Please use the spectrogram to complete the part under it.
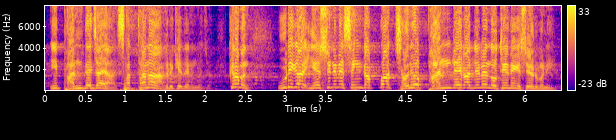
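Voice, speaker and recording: A man preaching a sermon as pastor, animated, asking the congregation rhetorical questions. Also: extremely high pitch, quick pace. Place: church sanctuary. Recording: long church reverb.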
